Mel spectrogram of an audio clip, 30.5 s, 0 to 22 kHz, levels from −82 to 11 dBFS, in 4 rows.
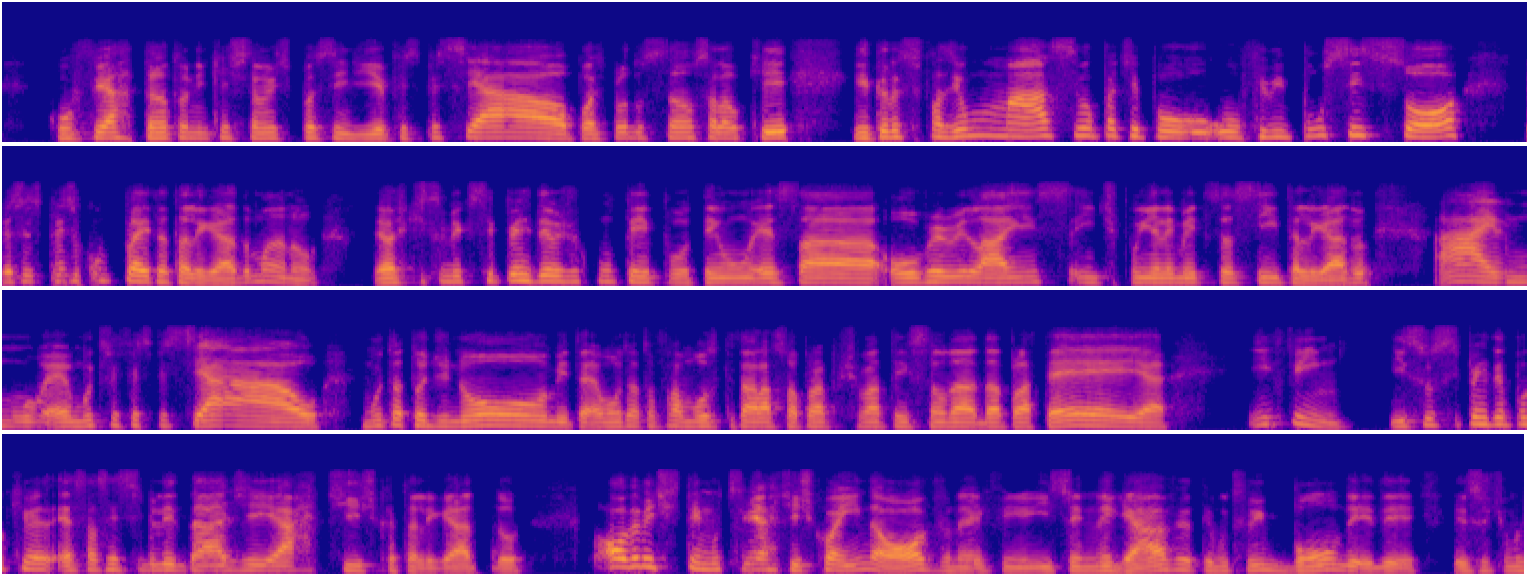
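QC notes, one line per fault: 7.64–8.14 s, 14.32–14.48 s, 23.78–24.02 s, 26.50–26.73 s and 28.35–28.65 s: AMR bit errors. Brief hoarse, scratchy, gargly bursts while pitch and level roughly hold. A few percent of the weakly protected AMR-WB bits arrive flipped, misplacing excitation pulses and skewing fine pitch, gain and spectral values, while the checksum on key bits still passes.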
